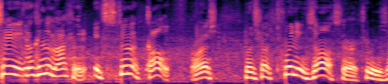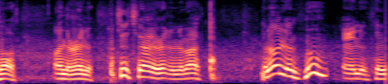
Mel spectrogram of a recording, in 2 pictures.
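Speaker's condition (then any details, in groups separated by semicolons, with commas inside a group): Mouth cancer surgery; speech altered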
